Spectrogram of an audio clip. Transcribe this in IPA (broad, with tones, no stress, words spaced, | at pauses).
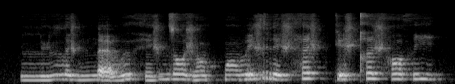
lːy˩˧lːə˧˩ʒnːæ̰˧˩ βɯ˥˧ he˩˧ʒnzɔ˧˩ʒɔ̃˧˩ pːɔ̃˧ βḛ˥ʒre˧ʒhæ˥ʒ kːḛ˥˧ʒqʰi˥˧ʒhɔ˥˧ θi˥˧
